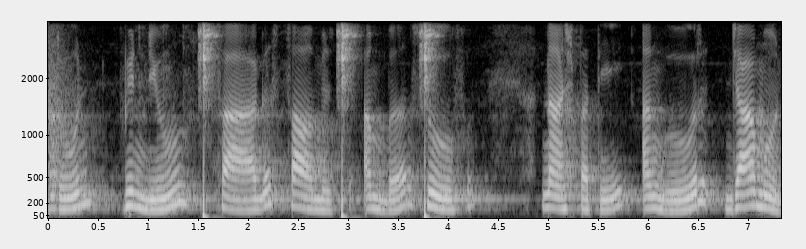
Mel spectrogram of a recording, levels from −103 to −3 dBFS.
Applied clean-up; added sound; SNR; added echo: none; Tambourine; 7 dB; none.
